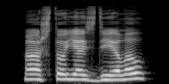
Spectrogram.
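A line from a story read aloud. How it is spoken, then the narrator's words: Laughing question. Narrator (Russian): Муж хохотнул в голос и поинтересовался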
